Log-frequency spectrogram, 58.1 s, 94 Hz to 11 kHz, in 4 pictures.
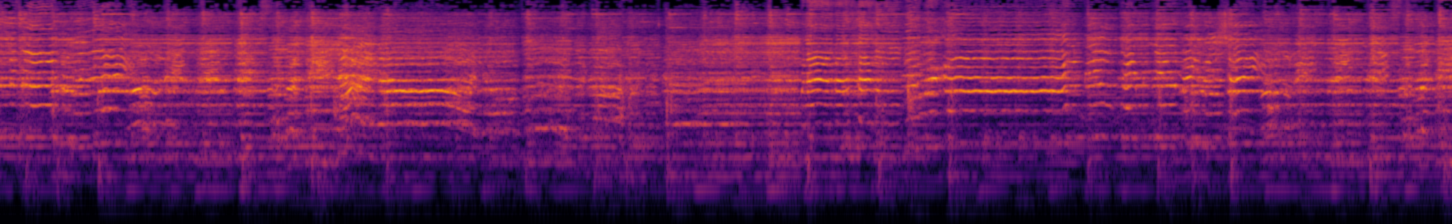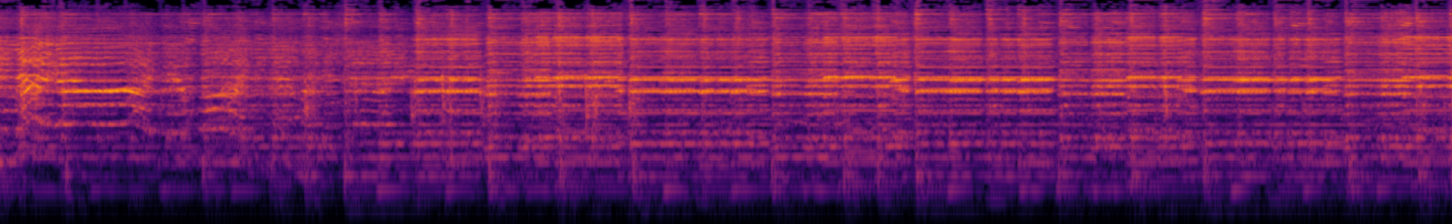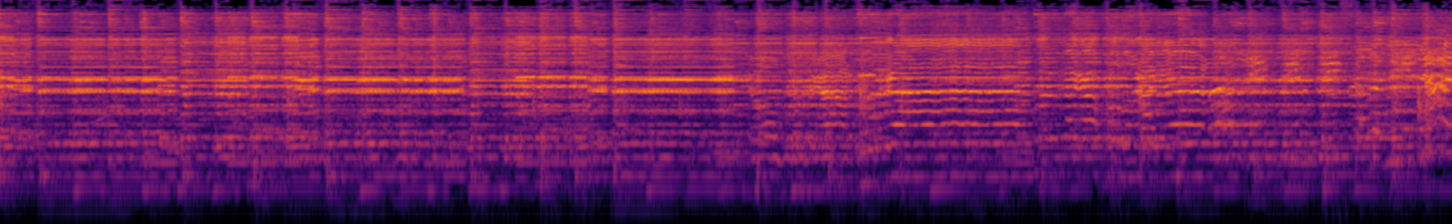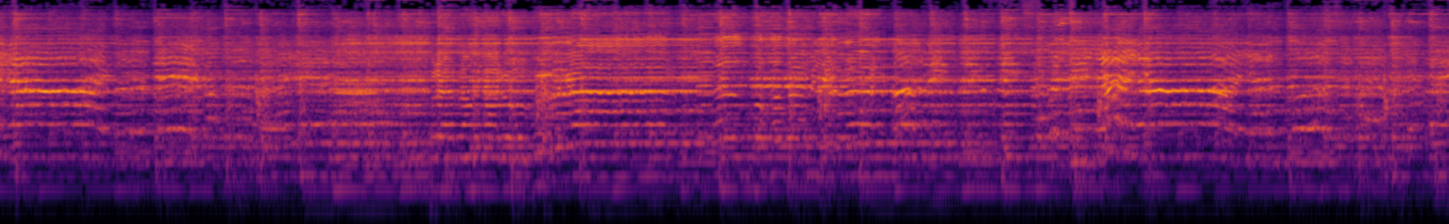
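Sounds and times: folk dance tune with accordion: 0.0 - 58.0.

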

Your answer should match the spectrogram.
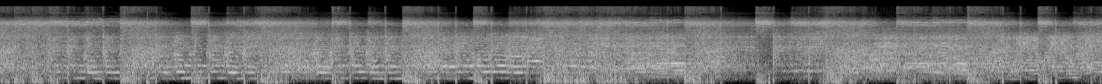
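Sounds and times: hard rock band playing: 0.0 - 11.0.

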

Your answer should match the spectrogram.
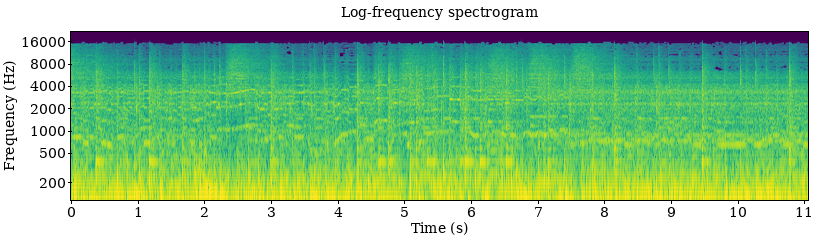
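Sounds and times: bass drum hits: 0.0 - 4.5
electric guitar: 0.0 - 11.0
hard rock band playing: 0.0 - 11.0.

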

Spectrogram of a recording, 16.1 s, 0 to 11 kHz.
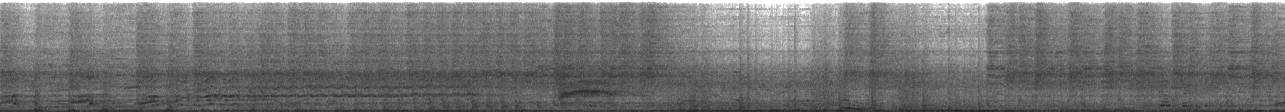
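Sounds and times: drum kit: 0.0 - 16.0
live rock band playing: 0.0 - 16.0.

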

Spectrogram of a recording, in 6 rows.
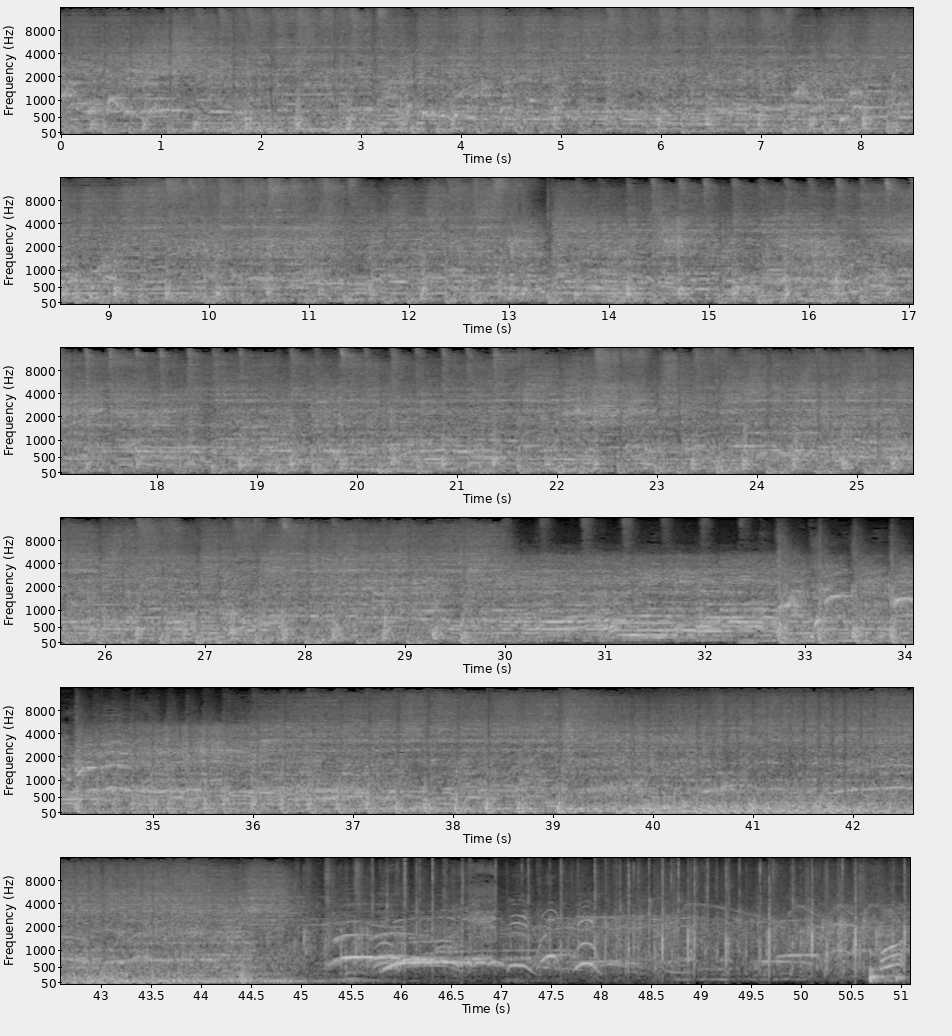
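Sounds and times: distorted electric guitar: 0.0 - 45.2
bass guitar: 0.0 - 46.1
drum kit: 0.0 - 46.1
shouted vocals: 32.4 - 35.4, 39.6 - 44.6, 45.3 - 51.0.

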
